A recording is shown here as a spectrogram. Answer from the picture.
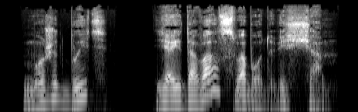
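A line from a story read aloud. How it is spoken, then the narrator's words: Quiet wanderer. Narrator (Russian): тихо ответил странник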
